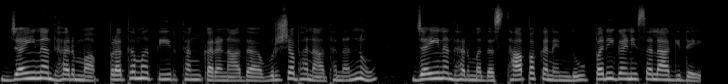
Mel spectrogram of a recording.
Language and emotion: Kannada, neutral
